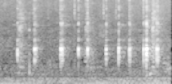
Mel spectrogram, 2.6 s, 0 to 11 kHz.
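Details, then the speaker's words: 8-ohm 0.5-watt loudspeaker tested with analog multimeter on ohm scale: about a dozen crisp clicks as probes touch and lift, reading between 5 and 10 ohms; speaker coil intact and good. "Selain dia menunjukkan angka, loudspeaker juga membuat getaran atau terdengar suara"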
